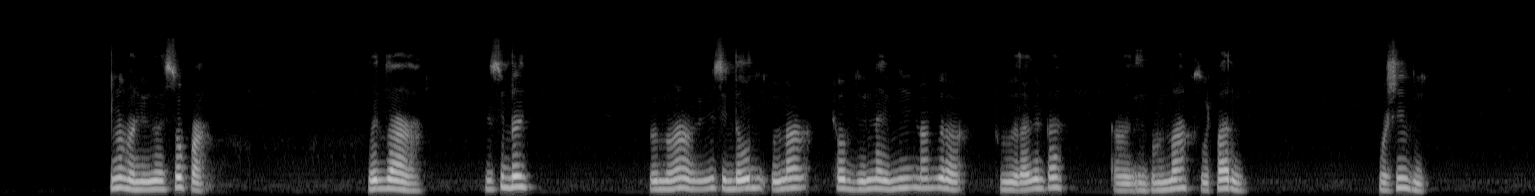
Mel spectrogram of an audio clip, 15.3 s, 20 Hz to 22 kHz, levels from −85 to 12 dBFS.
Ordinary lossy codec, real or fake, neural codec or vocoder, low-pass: none; fake; autoencoder, 22.05 kHz, a latent of 192 numbers a frame, VITS, trained on one speaker; 9.9 kHz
